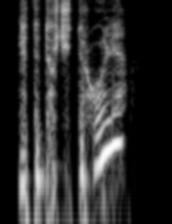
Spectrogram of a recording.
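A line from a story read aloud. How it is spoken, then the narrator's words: Astonished whispers from crowd. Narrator (Russian): прокатывались по залу изумленные шепотки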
